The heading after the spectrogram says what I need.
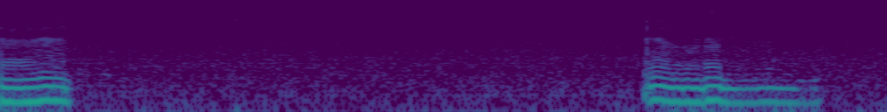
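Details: Sleeping dog snoring, recorded on a phone with background noise; two low, rumbling snores separated by a quiet pause.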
